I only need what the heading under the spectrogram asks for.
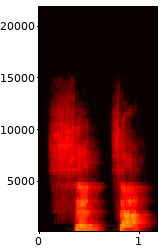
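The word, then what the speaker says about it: senza: now i said sensa i pronounce that sort of like mozart right it's sort of like it feels like a tsa sensa can you do that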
